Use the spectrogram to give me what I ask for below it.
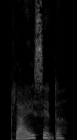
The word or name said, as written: plejecenter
